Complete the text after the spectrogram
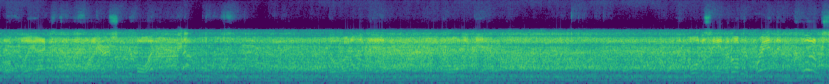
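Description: A stadium crowd roars steadily, heard through a television speaker.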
